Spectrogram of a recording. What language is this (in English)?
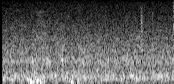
Urdu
